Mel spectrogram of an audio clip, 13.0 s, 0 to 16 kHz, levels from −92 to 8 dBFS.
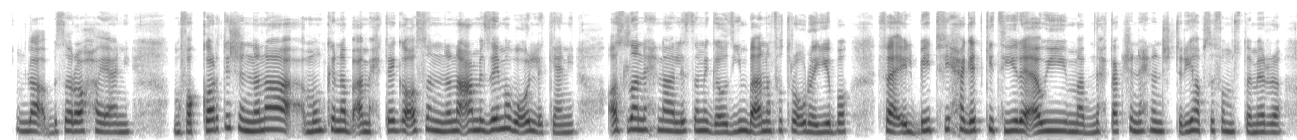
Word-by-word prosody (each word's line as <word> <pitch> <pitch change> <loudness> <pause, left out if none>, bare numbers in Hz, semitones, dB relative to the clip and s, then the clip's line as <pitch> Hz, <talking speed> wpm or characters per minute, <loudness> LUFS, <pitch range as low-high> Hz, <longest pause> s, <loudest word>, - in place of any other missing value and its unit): لأ، 240 -2 -2
بصراحة 245 +3 0
يعني، 220 0 -3 0.4
ما 220 - -5
فكّرتش 265 +8 +1
إن 255 -3 +3
أنا 280 +2 +3
ممكن 260 +3 +1
أبقى 240 -3 0
محتاجة 250 +2 0
أصلًا 265 +3 -2
إن 245 -2 +1
أنا 245 0 +2
أعمل 260 0 +2
زي 275 +3 +4
ما 310 - +2
باقول 245 -2 +2
لِك 215 0 -8
يعني 210 +1 -5 0.3
أصلًا 275 +2 +1
إحنا 270 -3 -2
لسه 250 +2 -1
متجوّزين 225 0 +1
بقى 235 - +5
لنا 245 +2 0
فترة 255 0 -4
قريّبة، 225 +1 0 0.3
فالبيت 235 +2 +1
في 290 - -5
حاجات 255 -3 +1
كتيرة 255 -2 +2
أوي 245 +1 +2
ما 225 -2 -1
بنحتاجش 235 +5 -6
إن 240 - 0
إحنا 250 +1 -2
نشتريها 240 +1 -1
بصفة 250 0 -7
مستمرة، 220 -1 -3
245 Hz, 180 wpm, -24 LUFS, 230-260 Hz, 0.4 s, بقى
